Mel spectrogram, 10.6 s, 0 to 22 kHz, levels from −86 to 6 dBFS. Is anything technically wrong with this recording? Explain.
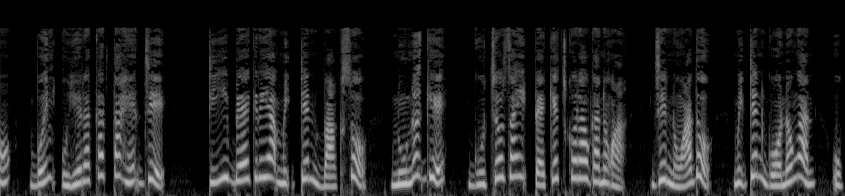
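Yes. Transcoding between lossy codecs runs throughout the speech, from start to finish. The sound was likely encoded with one lossy codec and then re-encoded with another, and the second encoder spent its limited bits on the first one's artefacts while adding its own. Two kinds of smearing and swirl sit on top of each other, and nothing is present above 12.2 kHz, which fits a Vorbis stage followed by AAC-LC at low bitrates near 48 kbit/s.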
